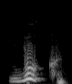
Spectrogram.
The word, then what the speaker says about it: book: ওকে, সবাই এখানে বলো বি, ও, বলো বি, বি একটা করে ক্লাব দাও, বলো বি, বি, ও, বলো ও, ও, খেই, খেই, বুক, বুক।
